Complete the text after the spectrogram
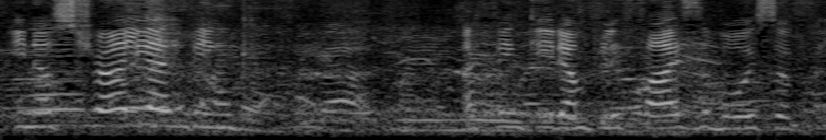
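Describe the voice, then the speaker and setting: A woman's voice: high-pitched, steady tone, normal speed. A young woman from Peru, a student answering interview questions hesitantly, often restarting her sentences. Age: young adult. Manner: hesitant, searching for words with many restarts. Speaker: conference volunteer and student. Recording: loud crowd chatter behind.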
